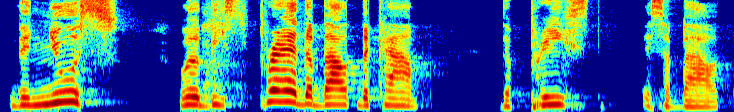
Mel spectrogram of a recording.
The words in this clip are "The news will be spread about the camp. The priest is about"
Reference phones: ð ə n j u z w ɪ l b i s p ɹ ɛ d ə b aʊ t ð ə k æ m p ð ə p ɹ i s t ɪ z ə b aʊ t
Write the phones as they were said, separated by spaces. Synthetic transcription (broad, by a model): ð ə n j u s w ɪ l b i s p ɹ ɛ d ə b aʊ t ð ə k æ m p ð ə p ɹ i s t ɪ s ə b aʊ t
